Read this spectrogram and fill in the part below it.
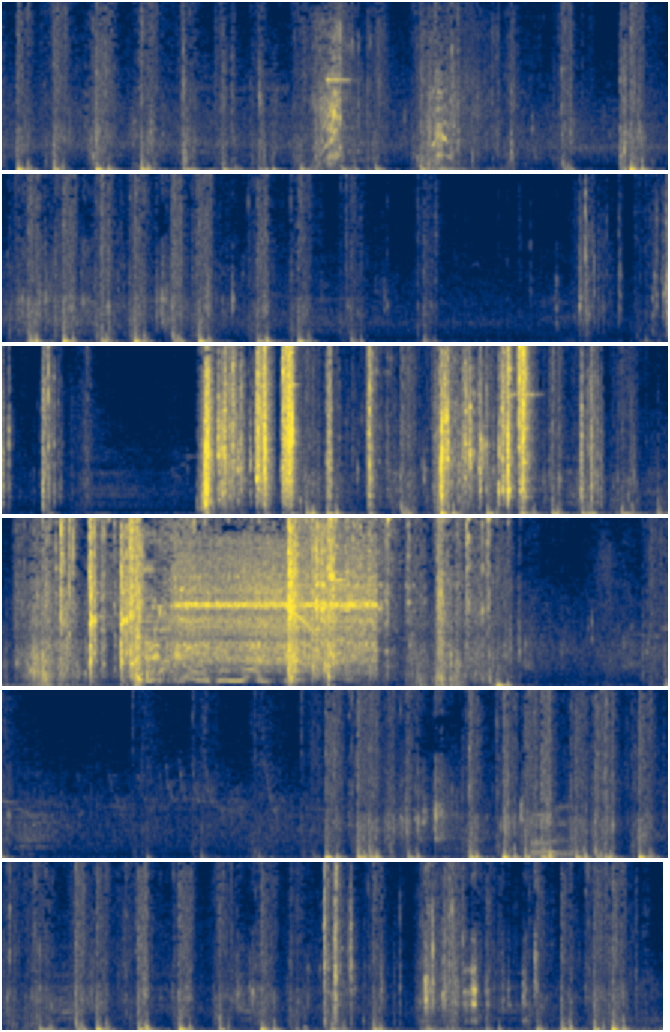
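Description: Quick footsteps run over stone.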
